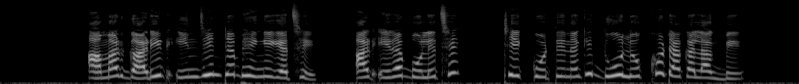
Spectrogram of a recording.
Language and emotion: Bengali, sad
